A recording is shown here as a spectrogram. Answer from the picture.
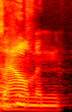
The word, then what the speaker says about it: salmon: Salmon, actually. – It's nobody pronounces salmon. – I do, actually. – The L is silent.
